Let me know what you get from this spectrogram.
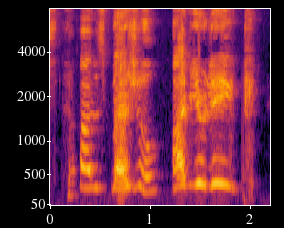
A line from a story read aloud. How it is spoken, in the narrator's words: she screams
